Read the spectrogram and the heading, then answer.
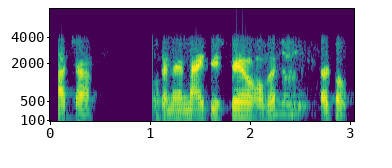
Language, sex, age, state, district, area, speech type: Bengali, male, 30-45, West Bengal, Paschim Bardhaman, urban, conversation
